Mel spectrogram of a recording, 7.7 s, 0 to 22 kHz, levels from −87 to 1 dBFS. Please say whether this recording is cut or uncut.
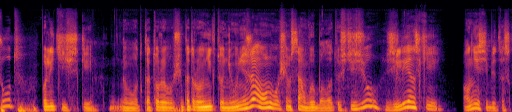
uncut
